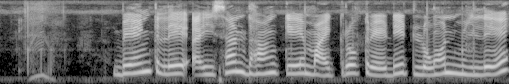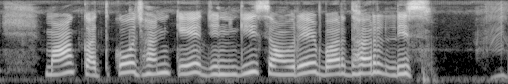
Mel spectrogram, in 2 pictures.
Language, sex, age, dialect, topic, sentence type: Chhattisgarhi, female, 25-30, Eastern, banking, statement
